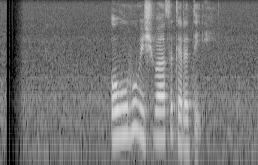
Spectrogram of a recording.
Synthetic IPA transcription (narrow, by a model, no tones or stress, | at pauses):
oʋuɦuʋiʃʋaːsəkəɾət̪ḭ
